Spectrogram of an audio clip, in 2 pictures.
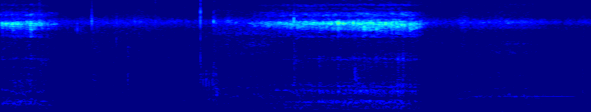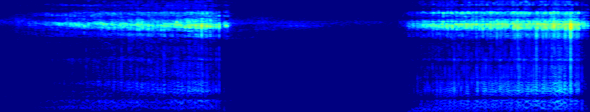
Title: SNORING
